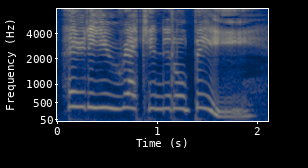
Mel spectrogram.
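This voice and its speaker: A wry demon of a man, put on by a woman narrator, drawls through a storybook tale. He sounds nonchalant and irreverent, musing slowly with expressive dips in pitch. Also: vocal fry, dry recording, studio quality, exaggerated voice.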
